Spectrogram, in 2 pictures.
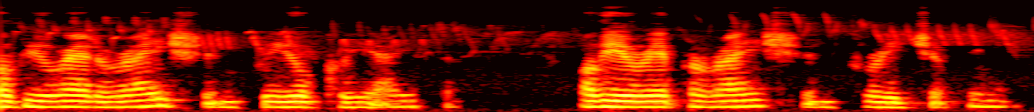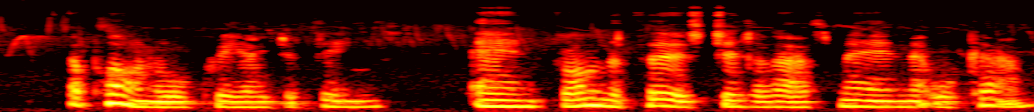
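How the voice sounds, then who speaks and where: Soft-spoken and at a fairly slow pace, a woman talks in a fairly low voice with fairly even intonation. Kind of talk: religious reading, devotional text read aloud. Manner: very quiet, soft-spoken.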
